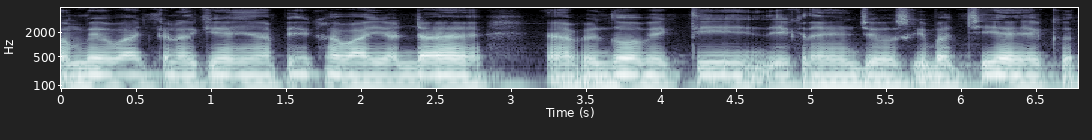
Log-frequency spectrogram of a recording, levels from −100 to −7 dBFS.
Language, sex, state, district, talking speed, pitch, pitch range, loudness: Hindi, male, Chhattisgarh, Raipur, 220 wpm, 85 Hz, 85-90 Hz, -17 LUFS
